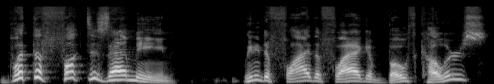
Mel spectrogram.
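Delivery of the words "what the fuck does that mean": slow, loud, incredulous what the fuck; drawn-out disbelieving outburst; exasperated outburst. Real, not acted. Mocking debate line.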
